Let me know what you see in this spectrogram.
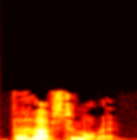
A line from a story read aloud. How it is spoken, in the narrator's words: Dudley agreed faintly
